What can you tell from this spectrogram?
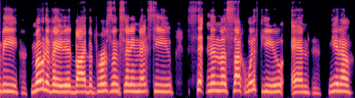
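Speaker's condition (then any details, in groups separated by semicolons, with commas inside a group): Cerebral palsy; limited mobility, legs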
